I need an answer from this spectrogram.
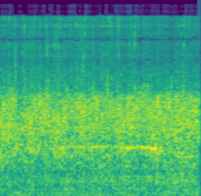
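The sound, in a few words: applause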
